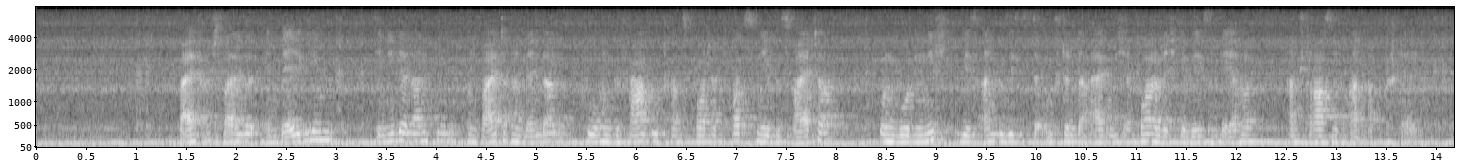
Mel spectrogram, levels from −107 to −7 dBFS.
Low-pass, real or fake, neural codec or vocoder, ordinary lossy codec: 7.2 kHz; fake; vocoder, 22.05 kHz, 80 mel bands, WaveNeXt; none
